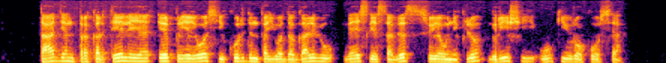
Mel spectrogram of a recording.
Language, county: Lithuanian, Marijampolė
